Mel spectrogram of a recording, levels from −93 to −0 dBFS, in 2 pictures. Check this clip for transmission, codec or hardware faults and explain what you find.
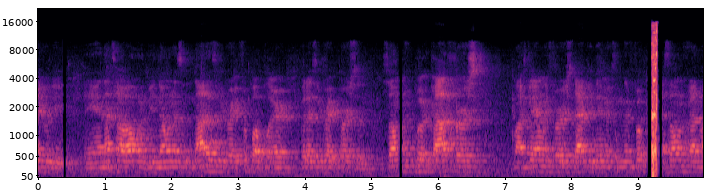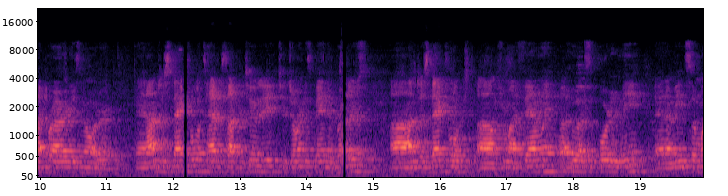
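Damaged data in a compressed stream occurs five times, at 0.35–0.42, 5.40–5.47, 9.11–9.37, 12.14–12.21 and 14.49–14.59 s. Corrupted frames make the decoder lose sync and search for a valid header, producing brief chirps, squawks, clicks or short holes. Spectrograms show short broadband smears, and waveforms show abrupt glitches.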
